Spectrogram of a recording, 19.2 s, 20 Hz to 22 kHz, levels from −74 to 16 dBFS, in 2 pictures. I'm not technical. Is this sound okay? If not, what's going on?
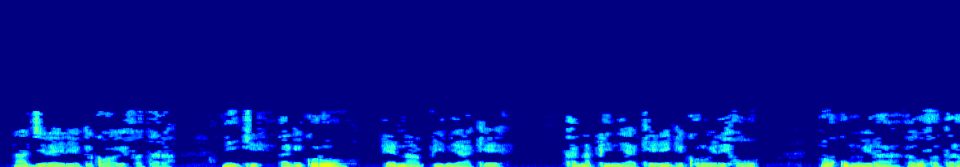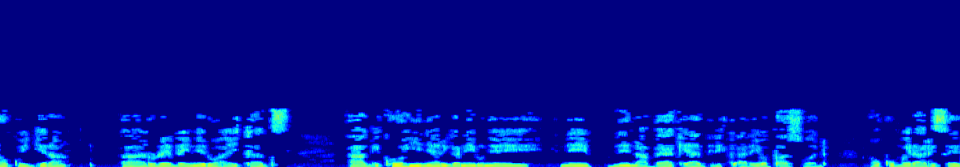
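No. The speech sounds dull and watery, with nothing above 7.7 kHz. Heavy MP3 compression is the likely cause, stripping detail to save space.

There is also pre-echo at 2.43 s, just before "angĩkorwo ena pini", and at 5.65 s. A short hiss of about 40 ms arrives before each sharp sound, softening it.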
